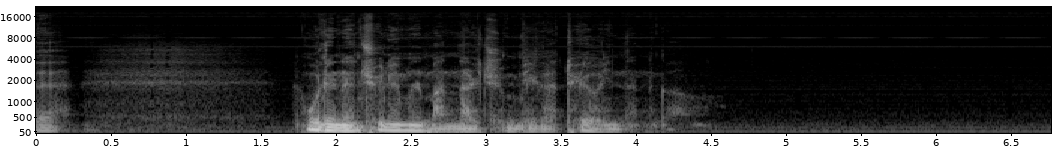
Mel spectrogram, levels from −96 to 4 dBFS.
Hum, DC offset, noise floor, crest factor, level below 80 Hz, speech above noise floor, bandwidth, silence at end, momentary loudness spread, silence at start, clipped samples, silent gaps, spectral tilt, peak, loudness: none; under 0.1%; -66 dBFS; 22 dB; -44 dBFS; 40 dB; 11.5 kHz; 2.85 s; 19 LU; 0 s; under 0.1%; none; -8 dB/octave; -8 dBFS; -27 LUFS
